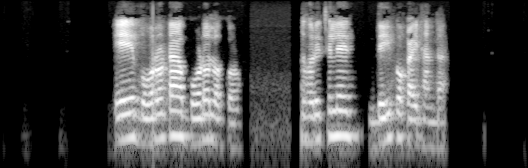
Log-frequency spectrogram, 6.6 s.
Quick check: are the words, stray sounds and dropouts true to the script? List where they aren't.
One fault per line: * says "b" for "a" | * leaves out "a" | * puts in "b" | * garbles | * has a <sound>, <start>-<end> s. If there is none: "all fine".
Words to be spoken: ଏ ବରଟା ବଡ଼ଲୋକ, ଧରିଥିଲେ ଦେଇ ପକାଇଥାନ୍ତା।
all fine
